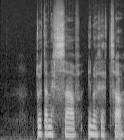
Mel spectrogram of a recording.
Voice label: "nesaf", Welsh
